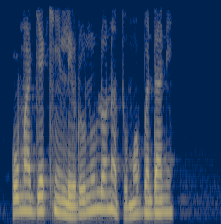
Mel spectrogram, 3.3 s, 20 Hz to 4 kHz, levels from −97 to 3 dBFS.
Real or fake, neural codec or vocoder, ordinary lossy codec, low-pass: real; none; none; 3.6 kHz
